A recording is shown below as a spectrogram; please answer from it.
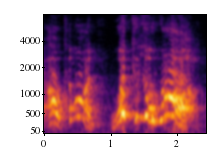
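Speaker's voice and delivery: high, slow, drawn-out sarcastic jinx; tempting fate with a slow mocking sneer; mock sarcasm. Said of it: "I'm like".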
